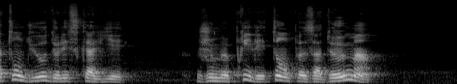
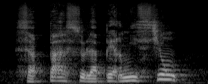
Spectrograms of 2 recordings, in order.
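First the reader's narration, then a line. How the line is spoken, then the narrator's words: Murmured. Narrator (French): murmurai-je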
